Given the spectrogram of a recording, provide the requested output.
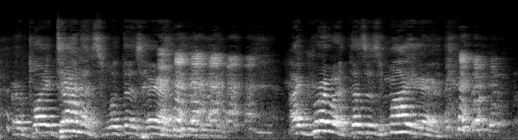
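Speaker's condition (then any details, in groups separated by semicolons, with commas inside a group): Cerebral palsy; movement disorder since childhood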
